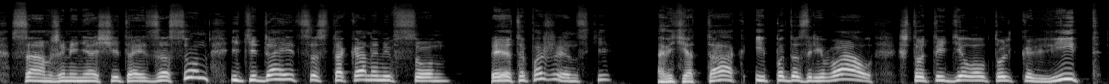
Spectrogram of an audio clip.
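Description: A man's voice: high voice, warm tone, no echo, studio quality. A sly mocking devil, as a man reads him. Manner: mocking, theatrical. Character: mocking male devil guest, sly and sneering. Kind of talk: audiobook character reading.

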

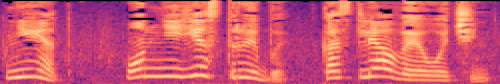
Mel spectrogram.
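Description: A woman's voice: high voice, big pitch swings, takes it slowly, voice pushed up, heavily acted. A woman voicing a small boy in a storybook reading, eager and defensive, covering his fear with bravado. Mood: fibbing. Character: small boy, anxious but putting on bravado.

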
